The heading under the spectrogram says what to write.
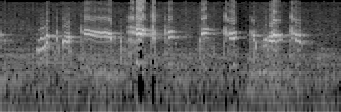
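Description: A canary chirps in a rapid, continuous run of bright, high trills and tweets, close and fairly loud, with no other sounds around it.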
